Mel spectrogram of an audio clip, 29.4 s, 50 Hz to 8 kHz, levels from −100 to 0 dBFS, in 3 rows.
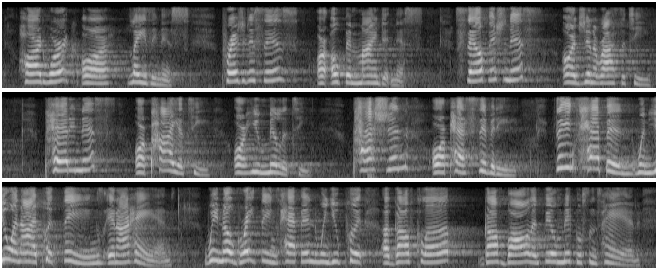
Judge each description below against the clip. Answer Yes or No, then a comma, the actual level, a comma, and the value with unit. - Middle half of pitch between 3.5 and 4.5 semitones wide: Yes, average, 4.2 semitones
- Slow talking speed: Yes, slow, 95 wpm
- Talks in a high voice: Yes, very high, 280 Hz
